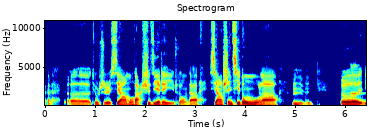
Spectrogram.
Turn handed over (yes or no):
no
